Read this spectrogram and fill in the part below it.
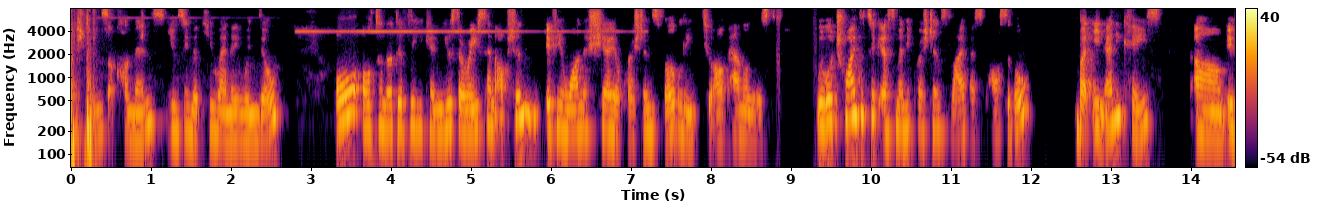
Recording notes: Delivered great insight in the webinar. They fielded interesting, pre-submitted questions from viewers. The webinar was a great opportunity for PSPs in the APJ region to learn useful HR tips from experienced pros.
